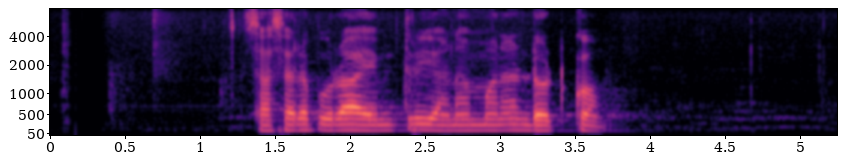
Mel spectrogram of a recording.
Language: Sinhala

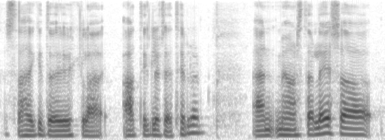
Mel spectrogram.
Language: Icelandic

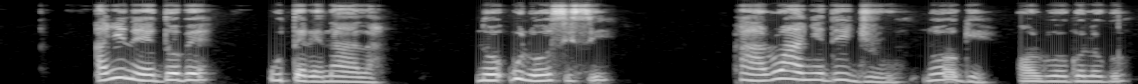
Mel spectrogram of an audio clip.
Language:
Igbo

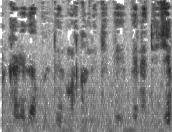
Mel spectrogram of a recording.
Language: Pashto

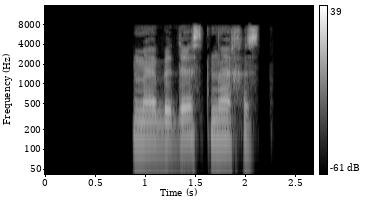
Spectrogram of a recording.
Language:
Kurdish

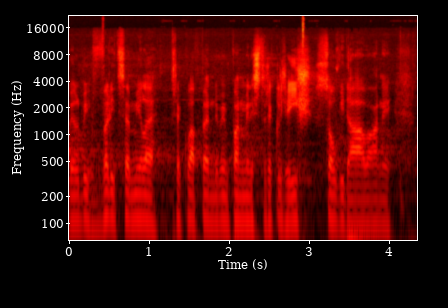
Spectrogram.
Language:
Czech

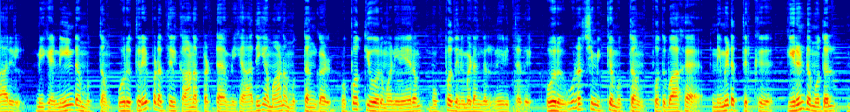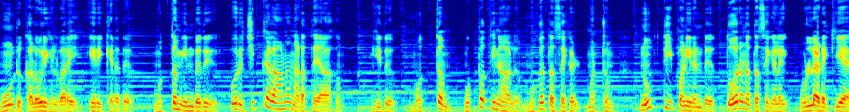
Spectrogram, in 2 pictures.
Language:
Tamil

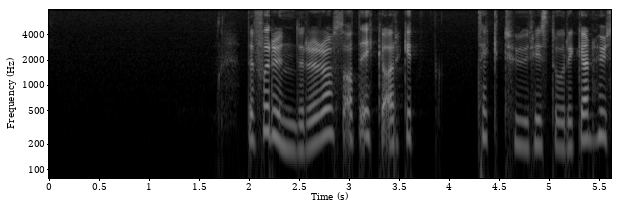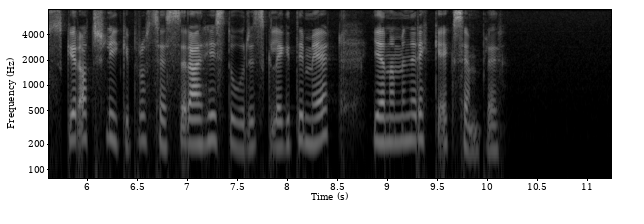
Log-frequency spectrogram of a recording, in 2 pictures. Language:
Norwegian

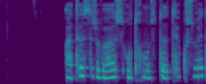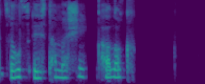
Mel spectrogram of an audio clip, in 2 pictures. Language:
Georgian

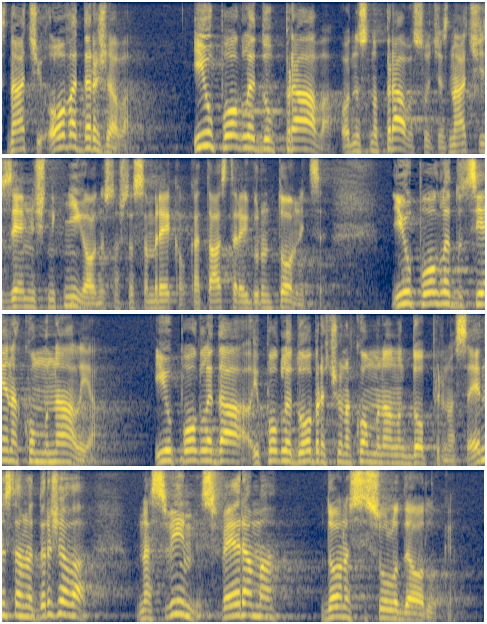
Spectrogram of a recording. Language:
Croatian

